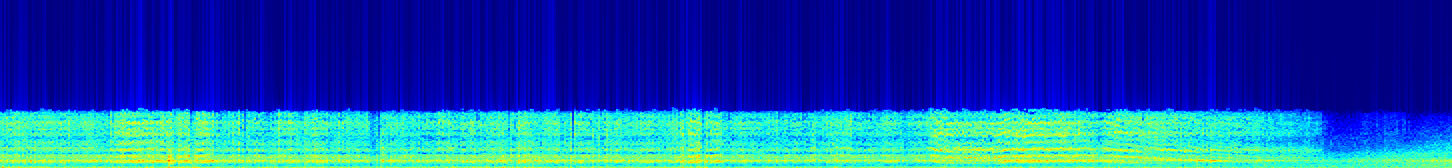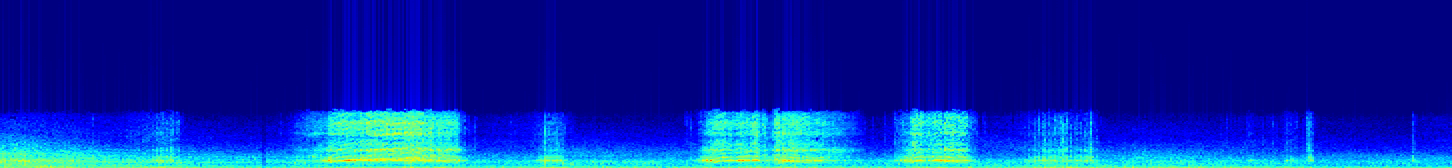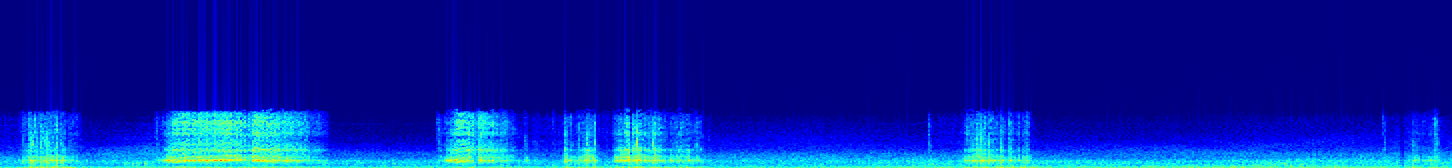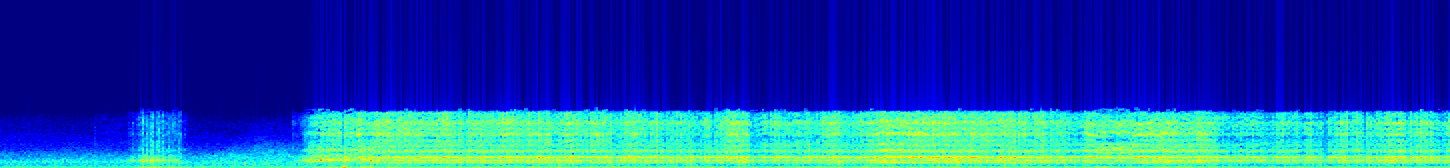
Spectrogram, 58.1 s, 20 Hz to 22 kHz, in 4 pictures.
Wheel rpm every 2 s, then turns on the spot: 230, 230, 230, 230, 230, 190, 0, 0, 10, 80, 10, 60, 30, 0, 10, 50, 10, 30, 10, 10, 0, 0, 10, 80, 200, 200, 200, 200, 200.
24-26 28-30 34-40 44-46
